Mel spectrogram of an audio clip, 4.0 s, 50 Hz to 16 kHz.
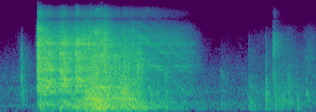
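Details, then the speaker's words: John Deere X758 diesel on a repeat start attempt after an air and fuel filter change: it cranks and briefly catches with a ragged roar that fades within two seconds. A stumbling, stubborn start. "Oh, it wants to. Boy, this thing is stubborn. And I know this engine likes its glow plugs."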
